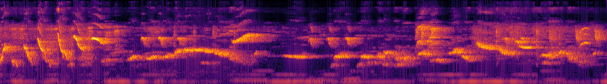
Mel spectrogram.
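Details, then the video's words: White-rumped shama (murai batu) singing in the morning as a lure recording: quick descending whistle series, a long swooping whistled note, then mixed chatter and buzzy phrases over a steady background hum. "PANCINGAN BURUNG MURAI BATU DIPAGI HARI AGAR GACOR"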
